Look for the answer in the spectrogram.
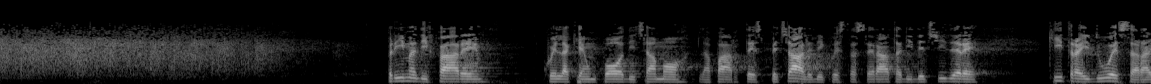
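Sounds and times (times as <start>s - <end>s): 
audience applause: 0.0s - 3.4s
speech: 3.9s - 11.5s.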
